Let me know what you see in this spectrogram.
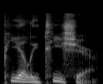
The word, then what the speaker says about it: Pletcher: Todd Pletcher, pronounced PLET share, are the only ones who can find top-tier talent.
